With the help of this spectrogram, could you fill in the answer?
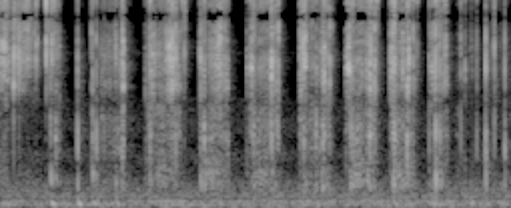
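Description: Long nails scratch and tap along the spine and cover edge of a navy cloth-bound hardcover book with gold lettering. Quick bursts of dry, bright scratching alternate with short taps, and a faint low hum sits underneath.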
